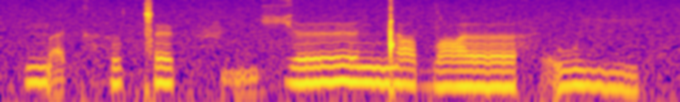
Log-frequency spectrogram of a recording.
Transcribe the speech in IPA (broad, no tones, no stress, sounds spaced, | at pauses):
m a̰ k h ʊ ǀ œ k f ḭ ç əː ŋ͡ǃ ɯ dˤ ʌː h ə̰ w i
